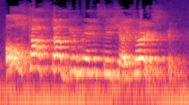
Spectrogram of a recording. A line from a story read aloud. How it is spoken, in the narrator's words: the Swami shouted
